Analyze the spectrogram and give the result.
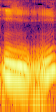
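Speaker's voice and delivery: I with dipping, falling-rising third tone. Giving an example for a tone-spotting quiz, third tone on I. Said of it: "which is third tone of I".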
